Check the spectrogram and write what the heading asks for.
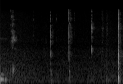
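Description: About three faint, separate clicks of computer keyboard keys, spaced a fraction of a second apart in a near-silent room.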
